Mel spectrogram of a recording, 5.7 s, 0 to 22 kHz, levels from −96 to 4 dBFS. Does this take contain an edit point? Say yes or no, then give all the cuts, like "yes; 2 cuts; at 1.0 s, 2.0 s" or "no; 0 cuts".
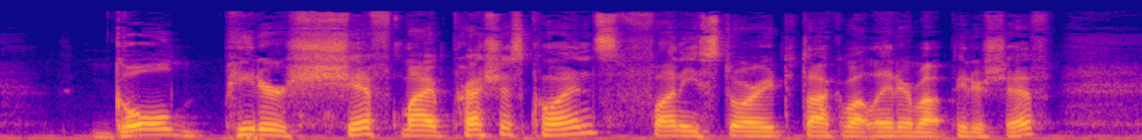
yes; 1 cut; at 1.1 s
